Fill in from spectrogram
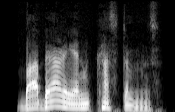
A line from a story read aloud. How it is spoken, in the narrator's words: said stiffly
